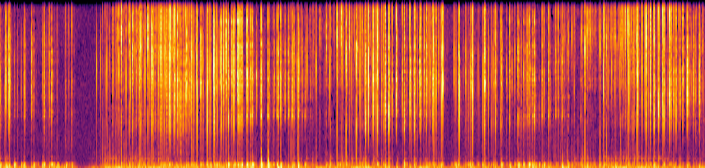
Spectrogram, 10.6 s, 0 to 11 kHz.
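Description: Long acrylic nails on both hands scratch a bare, round, hollow-dome steel-mesh microphone grille. The result is a continuous, dense scraping rumble, heavy in the low end with a hum-like band near 300 Hz and a faint bright hiss on top. The sound briefly drops out around the one-second mark, then resumes at a steady level.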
